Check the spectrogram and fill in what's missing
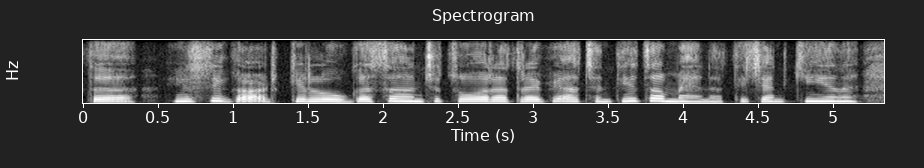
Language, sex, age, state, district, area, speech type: Kashmiri, female, 60+, Jammu and Kashmir, Budgam, rural, spontaneous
